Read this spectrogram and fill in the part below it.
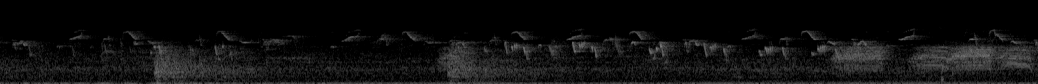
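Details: Oriental magpie-robin in Punnad, Iritty, Kannur, Kerala, India, singing a varied run of clear, mostly high whistles and quick chirps, with several similar birds chirping and steady background noise.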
